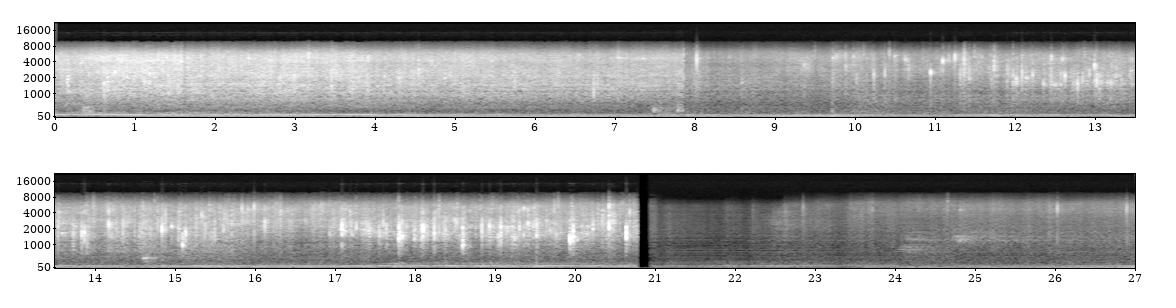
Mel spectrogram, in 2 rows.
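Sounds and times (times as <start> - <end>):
tofu sizzling in hot oil: 0.0 - 20.8
low steady hum: 0.0 - 27.0.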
